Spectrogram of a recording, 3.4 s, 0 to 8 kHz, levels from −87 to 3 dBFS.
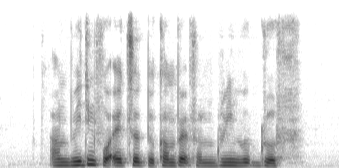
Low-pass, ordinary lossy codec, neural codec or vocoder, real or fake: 7.2 kHz; none; autoencoder, 22.05 kHz, a latent of 192 numbers a frame, VITS, trained on one speaker; fake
